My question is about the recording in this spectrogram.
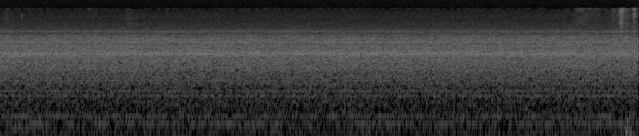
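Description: Quiet room tone: a steady, faint hiss with a low hum underneath and no distinct events.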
